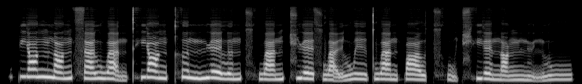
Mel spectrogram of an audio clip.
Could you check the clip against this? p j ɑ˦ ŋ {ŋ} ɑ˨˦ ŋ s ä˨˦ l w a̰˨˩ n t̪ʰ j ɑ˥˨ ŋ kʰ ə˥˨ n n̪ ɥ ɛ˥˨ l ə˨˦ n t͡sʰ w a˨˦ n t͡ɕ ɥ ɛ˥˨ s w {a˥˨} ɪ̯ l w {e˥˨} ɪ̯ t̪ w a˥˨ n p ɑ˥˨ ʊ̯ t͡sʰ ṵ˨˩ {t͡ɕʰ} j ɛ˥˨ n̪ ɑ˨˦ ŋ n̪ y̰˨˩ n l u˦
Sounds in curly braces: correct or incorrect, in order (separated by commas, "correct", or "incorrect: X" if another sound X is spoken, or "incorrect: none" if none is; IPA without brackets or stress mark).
incorrect: n̪, incorrect: a̰˨˩, correct, correct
